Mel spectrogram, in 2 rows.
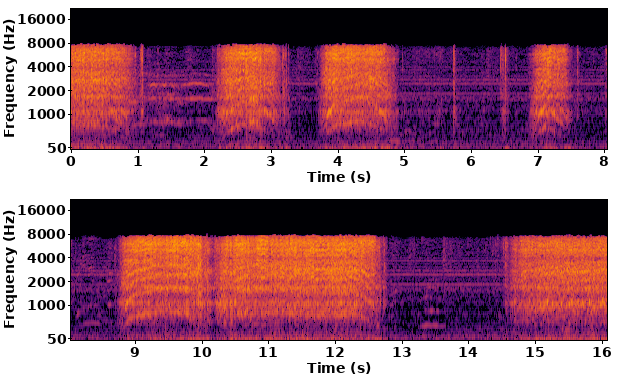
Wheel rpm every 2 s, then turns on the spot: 50, 60, 40, 20, 90, 170, 50, 90.
4-8 12-14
